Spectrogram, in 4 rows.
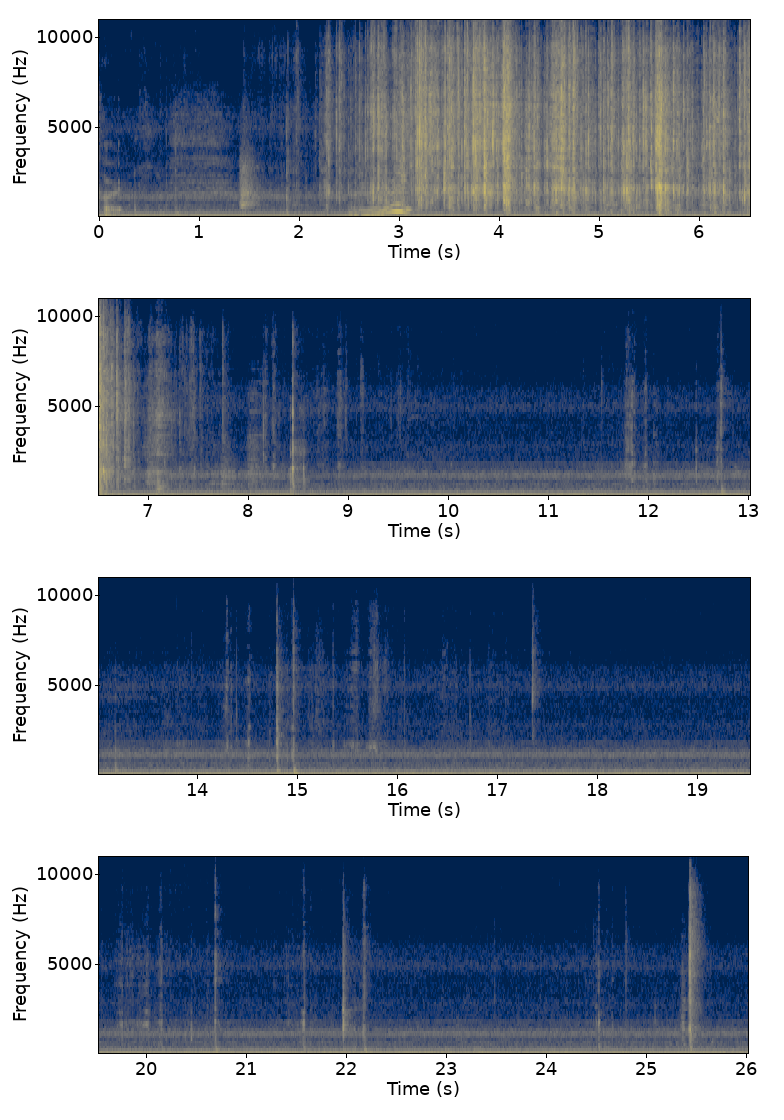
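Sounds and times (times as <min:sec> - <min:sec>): wrapper crinkling and tearing: 0:01.9 - 0:07.5.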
